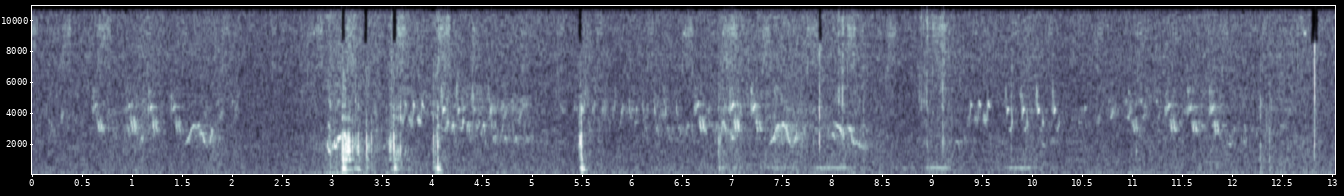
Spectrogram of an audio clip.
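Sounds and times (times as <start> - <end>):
bird chirps and calls: 2.9 - 12.4
soft clicks: 7.8 - 9.9, 12.2 - 13.0.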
